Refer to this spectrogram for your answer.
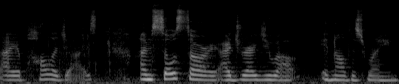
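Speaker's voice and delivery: soft, gentle, feminine tone. Retelling what a man said while tending to Takeuchi: imitating a gentle womanly tone. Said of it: "in a gentle tone that a woman might use".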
